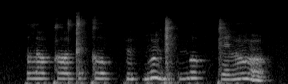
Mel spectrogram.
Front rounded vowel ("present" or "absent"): absent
